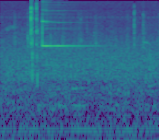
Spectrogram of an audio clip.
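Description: Two quick clicks, then a single bright bell ding that rings on and fades over about a second: the notification-bell sound effect of an animated subscribe-button overlay.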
